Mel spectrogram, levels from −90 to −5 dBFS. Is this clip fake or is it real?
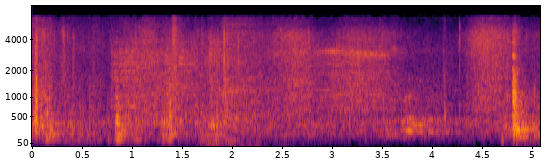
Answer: real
